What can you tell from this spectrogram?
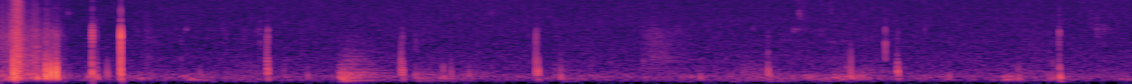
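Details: Kitten hiccups: quiet, brief clicking hiccups that recur irregularly, with faint room noise.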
